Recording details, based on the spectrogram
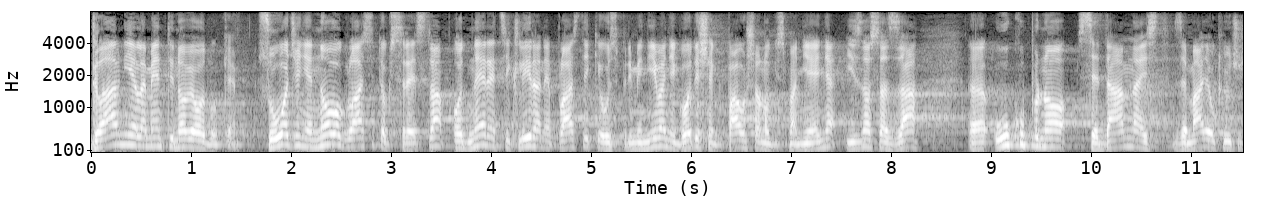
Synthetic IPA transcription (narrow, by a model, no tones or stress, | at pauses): ɡlˠaʋnieleme̞nt̪ino̞ʋe̞o̞d̪lˠuke̞̰ | suuʋo̞d͡ʑe̞ɲe̞no̞ʋo̞ɡʋlˠast̪it̪o̞ɡsɾe̞t̪st̪ʋao̞d̪ne̞ɾe̞sikliːɾane̞plˠast̪ikeuzpɾime̞ɲiːʋaɲe̞ɡo̞d̪iʃɲe̞ɡpauʃalˠno̞ɡsmaɲe̞ːɲaizno̞saza | ukupno̞se̞d̪amnajst̪ze̞maːʎaukʎuːt͡ʃu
